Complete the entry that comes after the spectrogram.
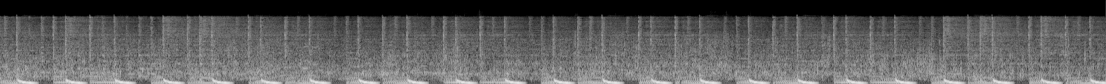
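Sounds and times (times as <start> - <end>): kick drum: 0.2 - 11.0
electronic dance music: 1.2 - 8.7.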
